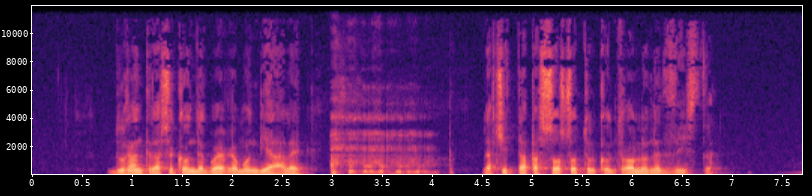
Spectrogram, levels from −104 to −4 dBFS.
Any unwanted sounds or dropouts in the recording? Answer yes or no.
yes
